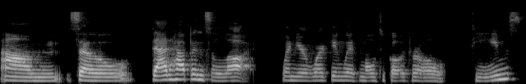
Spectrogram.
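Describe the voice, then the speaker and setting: A woman with a Spanish accent speaks fairly low and at a fairly slow pace. Her intonation is fairly even, her loudness swings widely, and the background is quiet. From Mexico. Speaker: marketing professional. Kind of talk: guest lecture.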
